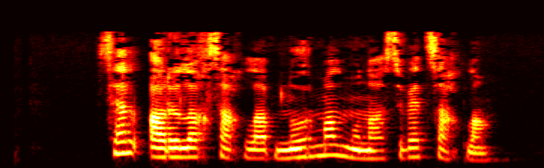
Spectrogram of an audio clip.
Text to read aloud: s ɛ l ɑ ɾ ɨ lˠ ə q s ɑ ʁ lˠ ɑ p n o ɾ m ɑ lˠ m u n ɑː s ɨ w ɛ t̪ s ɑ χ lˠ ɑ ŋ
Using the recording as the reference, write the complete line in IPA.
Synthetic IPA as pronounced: s ɛ l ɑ ɾ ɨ lˠ ə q s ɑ χ lˠ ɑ p n o ɾ m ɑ lˠ m u n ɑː s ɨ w ɛ t̪ s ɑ χ lˠ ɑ ŋ

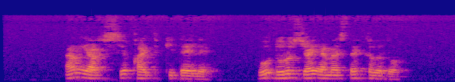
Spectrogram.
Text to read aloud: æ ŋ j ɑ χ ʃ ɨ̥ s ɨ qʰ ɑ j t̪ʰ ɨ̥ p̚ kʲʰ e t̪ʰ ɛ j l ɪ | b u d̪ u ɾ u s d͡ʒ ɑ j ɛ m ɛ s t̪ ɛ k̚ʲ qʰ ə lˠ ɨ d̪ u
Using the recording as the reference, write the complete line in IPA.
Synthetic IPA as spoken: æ ŋ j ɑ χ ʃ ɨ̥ s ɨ qʰ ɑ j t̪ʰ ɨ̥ p̚ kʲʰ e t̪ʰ ɛ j l ɪ | b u d̪ u ɾ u s d͡ʒ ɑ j ɛ m ɛ s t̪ ɛ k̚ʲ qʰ ə lˠ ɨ d̪ u

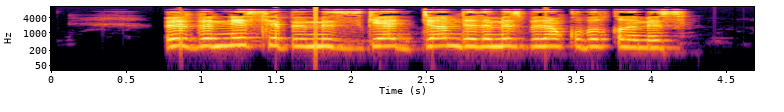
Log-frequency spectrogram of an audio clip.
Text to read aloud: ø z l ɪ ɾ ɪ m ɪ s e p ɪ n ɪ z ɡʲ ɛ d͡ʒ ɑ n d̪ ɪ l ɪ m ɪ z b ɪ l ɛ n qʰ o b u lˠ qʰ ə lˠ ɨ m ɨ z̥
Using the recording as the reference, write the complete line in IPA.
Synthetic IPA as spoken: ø z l ɪ ɾ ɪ n ɪ s e p ɪ m ɪ z ɡʲ ɛ d͡ʒ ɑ n d̪ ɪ l ɪ m ɪ z b ɪ l ɛ n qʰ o b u lˠ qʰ ə lˠ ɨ m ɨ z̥

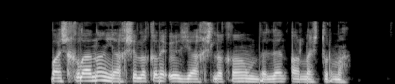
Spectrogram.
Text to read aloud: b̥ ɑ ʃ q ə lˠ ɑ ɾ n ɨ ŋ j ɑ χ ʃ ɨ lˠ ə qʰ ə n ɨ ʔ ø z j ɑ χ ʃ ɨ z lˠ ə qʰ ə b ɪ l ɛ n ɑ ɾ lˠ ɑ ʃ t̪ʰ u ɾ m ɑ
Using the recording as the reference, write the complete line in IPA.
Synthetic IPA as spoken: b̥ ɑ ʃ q ə lˠ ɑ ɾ n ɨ ŋ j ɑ χ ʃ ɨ lˠ ə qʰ ə n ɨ ʔ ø z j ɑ χ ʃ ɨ lˠ ə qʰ ə b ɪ l ɛ n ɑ ɾ lˠ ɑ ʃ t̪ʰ u ɾ m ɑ

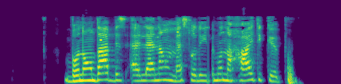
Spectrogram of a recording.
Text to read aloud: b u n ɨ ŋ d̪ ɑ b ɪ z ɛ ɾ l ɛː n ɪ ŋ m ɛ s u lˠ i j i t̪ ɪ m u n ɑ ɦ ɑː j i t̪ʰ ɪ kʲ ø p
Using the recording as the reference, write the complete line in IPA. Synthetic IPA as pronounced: b u n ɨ ŋ d̪ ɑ b ɪ z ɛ ɾ l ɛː n ɪ ŋ m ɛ s u lˠ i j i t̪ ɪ m u n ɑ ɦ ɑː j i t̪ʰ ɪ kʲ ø p

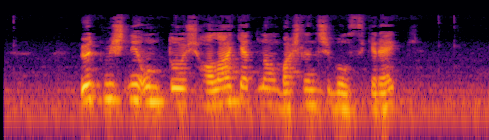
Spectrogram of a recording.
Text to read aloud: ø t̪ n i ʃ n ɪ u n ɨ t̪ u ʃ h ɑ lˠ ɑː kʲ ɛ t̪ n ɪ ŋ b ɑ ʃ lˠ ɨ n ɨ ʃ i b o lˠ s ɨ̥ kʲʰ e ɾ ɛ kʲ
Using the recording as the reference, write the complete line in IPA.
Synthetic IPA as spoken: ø t̪ m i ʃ n ɪ u n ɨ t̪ u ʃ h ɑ lˠ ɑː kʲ ɛ t̪ n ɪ ŋ b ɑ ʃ lˠ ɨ n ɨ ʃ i b o lˠ s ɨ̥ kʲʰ e ɾ ɛ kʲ

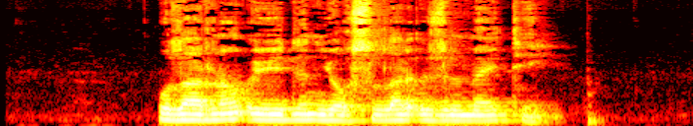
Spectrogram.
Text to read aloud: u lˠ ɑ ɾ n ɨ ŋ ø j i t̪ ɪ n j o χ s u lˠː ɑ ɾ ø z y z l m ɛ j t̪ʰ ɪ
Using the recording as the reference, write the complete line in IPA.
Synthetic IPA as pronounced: u lˠ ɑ ɾ n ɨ ŋ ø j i d̪ ɪ n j o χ s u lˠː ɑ ɾ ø z y l m ɛ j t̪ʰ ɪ

